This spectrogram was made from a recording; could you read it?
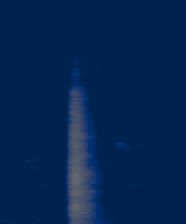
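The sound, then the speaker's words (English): A rear door on the port side is shut once with a single loud thud and a brief rattle that fades within half a second, following a faint low hum. No voices are heard. “Well, I'll just go to the first door closest to me, the one in the rear on the, what is that, the port side.”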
